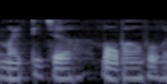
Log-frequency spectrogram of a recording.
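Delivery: ordinary delivery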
